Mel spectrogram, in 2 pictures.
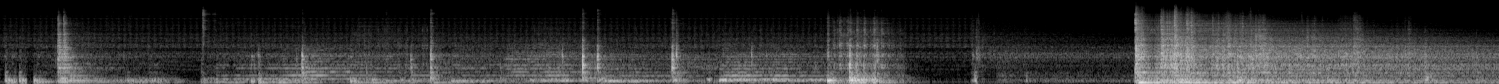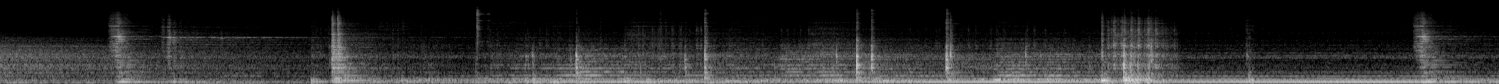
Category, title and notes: Sound effects > Objects / House appliances
Konkret Jungle 4
From a pack of samples focusing on ‘concrete’ and acousmatic technique (tape manipulation, synthetic processing of natural sounds, extension of “traditional” instruments’ timbral range via electronics). This excerpt is mainly based upon the sounds of metal and wooden hand tools striking metal storage racks, with additional "unwanted" sonic ephemera left in for effect. Original recordings were re-edited / randomized and heavy reverberation was added courtesy of ALM / Busy Circuits' MFX module.
MFX, objet-sonore, reverberation, musique-concrete, extended-technique, acousmatic, metal-racks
